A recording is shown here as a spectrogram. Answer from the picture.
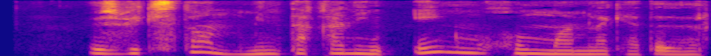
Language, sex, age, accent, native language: Uzbek, female, 19-29, Buxoro, Uzbek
